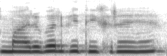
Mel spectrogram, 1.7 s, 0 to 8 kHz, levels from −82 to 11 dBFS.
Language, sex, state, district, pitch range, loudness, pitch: Hindi, female, Jharkhand, Deoghar, 255-275 Hz, -13 LUFS, 260 Hz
